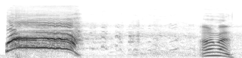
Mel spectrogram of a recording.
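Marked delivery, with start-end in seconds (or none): 0.1-0.9 a high, loud startled scream; sharp high shriek of surprise; girl's scream. Retold or imitated. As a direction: scream as if the hand burns. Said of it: "she started screaming".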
